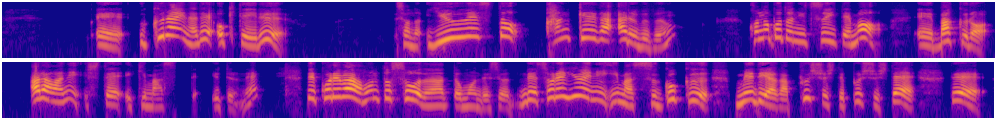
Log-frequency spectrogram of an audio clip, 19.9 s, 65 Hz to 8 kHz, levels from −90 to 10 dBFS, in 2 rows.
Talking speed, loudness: 305 characters per minute, -22 LUFS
